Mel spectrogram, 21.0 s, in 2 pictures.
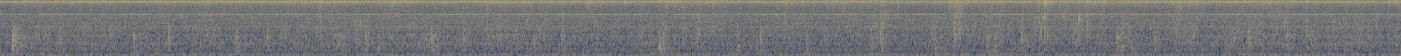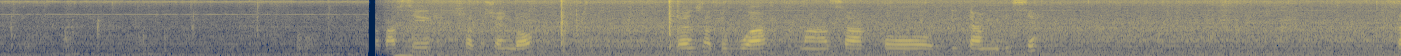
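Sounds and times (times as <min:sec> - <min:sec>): paste sizzling in oil: 0:13.6 - 0:21.0.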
